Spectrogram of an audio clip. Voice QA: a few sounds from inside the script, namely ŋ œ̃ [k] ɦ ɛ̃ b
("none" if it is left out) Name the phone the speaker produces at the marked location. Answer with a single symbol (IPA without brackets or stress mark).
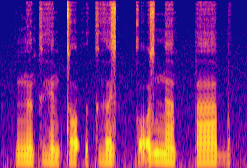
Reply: k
